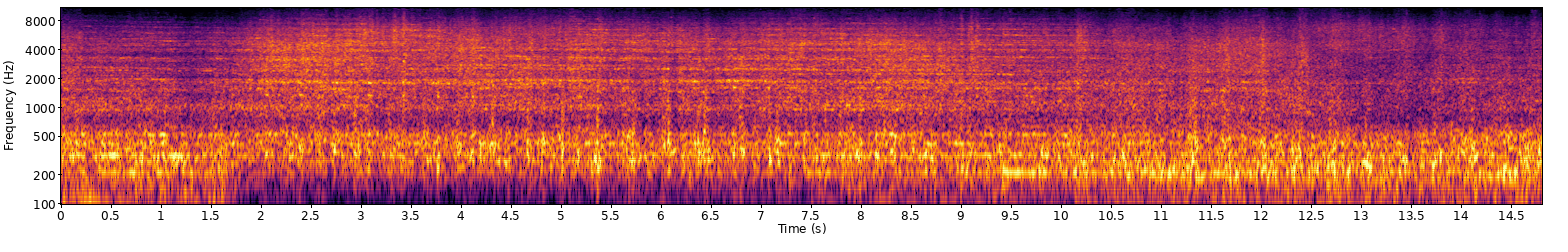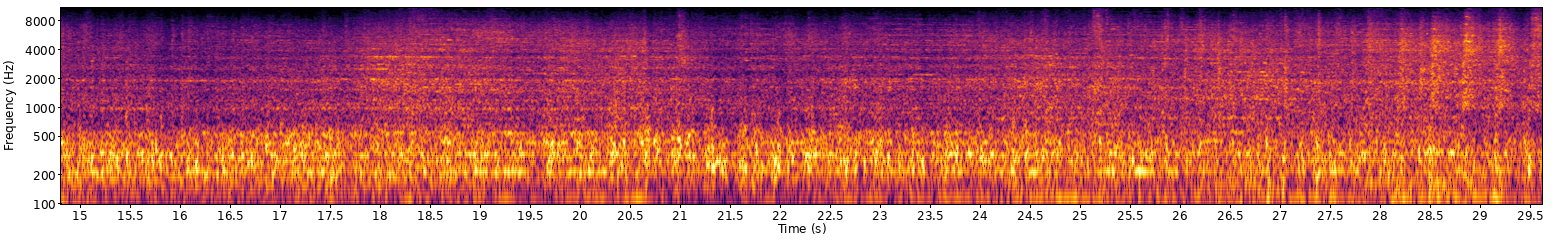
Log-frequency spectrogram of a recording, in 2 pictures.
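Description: Freight train cars rolling past at close range: loud, steady running noise of steel wheels on rail, with a continuous stream of clicks as the wheels cross the rail joints.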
